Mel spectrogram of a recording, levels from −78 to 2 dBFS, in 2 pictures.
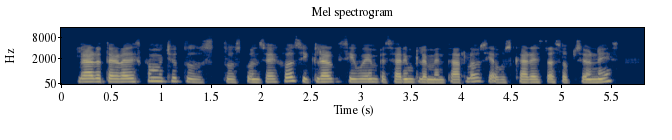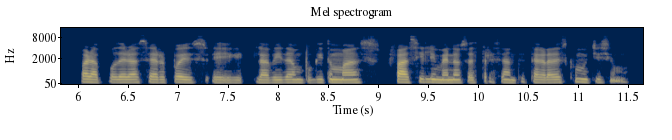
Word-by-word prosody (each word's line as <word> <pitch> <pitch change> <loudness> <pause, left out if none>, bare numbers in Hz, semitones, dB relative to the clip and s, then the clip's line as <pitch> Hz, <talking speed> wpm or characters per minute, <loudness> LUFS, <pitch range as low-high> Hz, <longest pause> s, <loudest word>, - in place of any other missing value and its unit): Claro, 200 +1 +4
te 195 - +1
agradezco 200 +4 +1
mucho 225 -1 -2
tus 175 -5 -8
tus 175 -3 -7
consejos, 185 +7 -2
y 195 - -1
claro 190 +1 +2
que 190 - -23
sí 190 - -3
voy 185 0 -1
a - - +2
empezar 180 -1 -2
a - - +3
implementarlos 170 +5 -2
y - - -1
a - - -1
buscar 170 +1 -1
estas 175 -1 -2
opciones, 175 - -1 0.4
para 175 -3 +6
poder 170 +1 +1
hacer, 170 0 +2
pues, 165 -3 +1
eh, 155 -1 -3
la 155 -2 +2
vida 160 +1 +1
un 165 0 0
poquito 165 +2 -3
más 160 0 +2
fácil 175 0 +5
y - - +6
menos 160 -1 +3
estresante, 165 +1 -3
te 165 - -1
agradezco 165 +3 +1
muchísimo. 170 0 -4
170 Hz, 195 wpm, -24 LUFS, 165-190 Hz, 0.4 s, para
